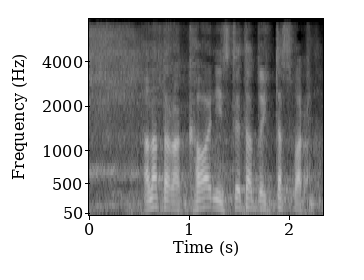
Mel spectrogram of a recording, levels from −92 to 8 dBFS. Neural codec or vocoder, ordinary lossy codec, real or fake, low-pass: codec, 24 kHz, 1.2 kbps, DualCodec; none; fake; 7.2 kHz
